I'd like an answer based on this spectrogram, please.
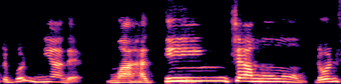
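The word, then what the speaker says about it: चमूम्: Acharya Mahating Chamum. Acharya Mahading Samum. Chamum. Samum no. Chamum. Samum.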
